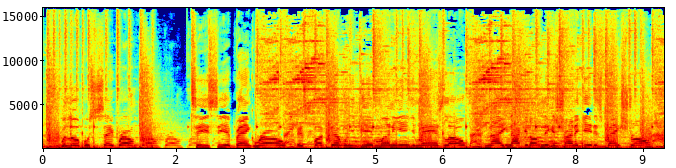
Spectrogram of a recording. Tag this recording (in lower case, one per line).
music
dance music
